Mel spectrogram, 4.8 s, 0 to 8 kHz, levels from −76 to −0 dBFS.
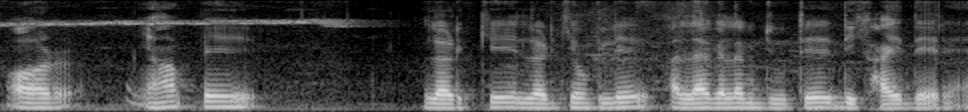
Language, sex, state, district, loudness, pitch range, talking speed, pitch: Hindi, male, Chhattisgarh, Raipur, -19 LUFS, 115-130 Hz, 175 wpm, 125 Hz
